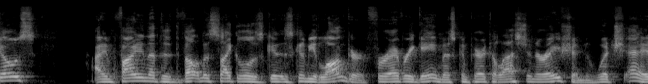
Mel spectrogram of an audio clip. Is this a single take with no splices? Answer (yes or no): yes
